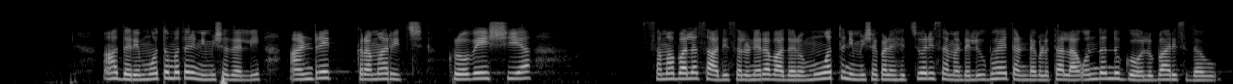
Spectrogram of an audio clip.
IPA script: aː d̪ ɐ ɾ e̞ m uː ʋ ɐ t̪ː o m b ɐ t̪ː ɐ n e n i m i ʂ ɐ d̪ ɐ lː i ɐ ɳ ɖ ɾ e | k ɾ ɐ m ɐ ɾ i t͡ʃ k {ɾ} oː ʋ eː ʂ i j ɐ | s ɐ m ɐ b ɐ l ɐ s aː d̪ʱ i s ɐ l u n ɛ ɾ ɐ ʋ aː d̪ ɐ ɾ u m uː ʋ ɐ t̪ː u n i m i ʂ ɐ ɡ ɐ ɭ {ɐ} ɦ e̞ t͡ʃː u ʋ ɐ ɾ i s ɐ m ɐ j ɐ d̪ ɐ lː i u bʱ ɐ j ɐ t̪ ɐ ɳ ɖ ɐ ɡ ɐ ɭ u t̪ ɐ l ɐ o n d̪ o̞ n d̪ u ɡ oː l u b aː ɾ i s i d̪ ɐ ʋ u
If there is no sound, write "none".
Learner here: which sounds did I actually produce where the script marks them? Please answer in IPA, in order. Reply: ɾ, ɐ

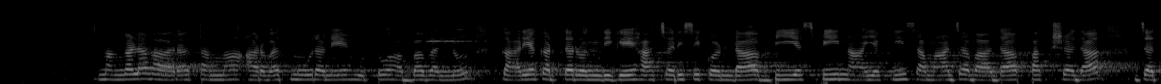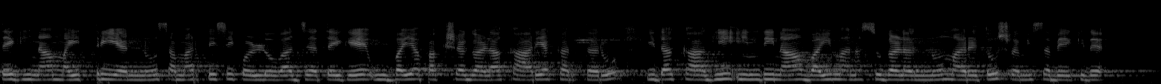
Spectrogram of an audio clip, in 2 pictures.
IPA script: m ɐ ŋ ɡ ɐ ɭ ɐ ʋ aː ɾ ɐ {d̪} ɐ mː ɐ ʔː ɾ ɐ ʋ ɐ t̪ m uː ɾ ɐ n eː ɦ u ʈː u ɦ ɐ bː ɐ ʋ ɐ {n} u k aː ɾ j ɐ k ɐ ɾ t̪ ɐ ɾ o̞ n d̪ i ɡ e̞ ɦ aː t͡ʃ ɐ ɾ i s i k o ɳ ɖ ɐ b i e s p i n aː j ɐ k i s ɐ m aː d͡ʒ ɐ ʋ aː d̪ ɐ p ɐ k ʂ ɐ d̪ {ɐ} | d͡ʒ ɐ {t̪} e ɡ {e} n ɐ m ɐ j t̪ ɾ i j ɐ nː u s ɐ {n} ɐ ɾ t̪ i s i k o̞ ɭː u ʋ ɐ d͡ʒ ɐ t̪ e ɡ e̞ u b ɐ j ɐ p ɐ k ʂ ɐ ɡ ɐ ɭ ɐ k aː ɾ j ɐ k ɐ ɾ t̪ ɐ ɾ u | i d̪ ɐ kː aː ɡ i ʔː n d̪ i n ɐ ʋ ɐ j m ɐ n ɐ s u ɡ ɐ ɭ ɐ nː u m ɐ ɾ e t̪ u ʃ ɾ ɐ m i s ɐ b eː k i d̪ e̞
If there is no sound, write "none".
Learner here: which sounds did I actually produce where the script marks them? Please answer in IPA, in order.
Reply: t̪, nː, ɐ, t̪, i, m

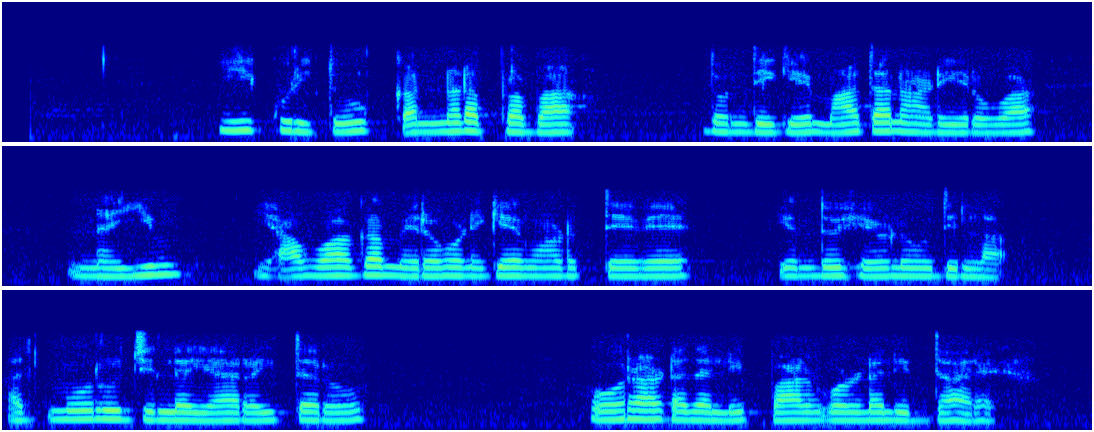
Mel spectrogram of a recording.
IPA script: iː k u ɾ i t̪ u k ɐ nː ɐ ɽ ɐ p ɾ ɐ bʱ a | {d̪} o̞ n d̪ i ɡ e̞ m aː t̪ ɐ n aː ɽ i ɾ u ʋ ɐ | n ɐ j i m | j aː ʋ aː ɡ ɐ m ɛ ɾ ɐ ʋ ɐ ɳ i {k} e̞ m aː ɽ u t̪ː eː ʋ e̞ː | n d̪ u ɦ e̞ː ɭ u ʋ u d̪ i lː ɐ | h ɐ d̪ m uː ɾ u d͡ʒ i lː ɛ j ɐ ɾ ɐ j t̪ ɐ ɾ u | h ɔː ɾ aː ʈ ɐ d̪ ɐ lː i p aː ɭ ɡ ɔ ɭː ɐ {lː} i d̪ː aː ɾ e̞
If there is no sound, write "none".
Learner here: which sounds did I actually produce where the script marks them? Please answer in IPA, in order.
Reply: d̪, ɡ, l

